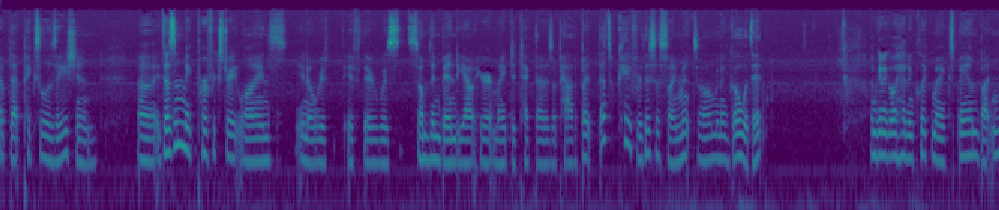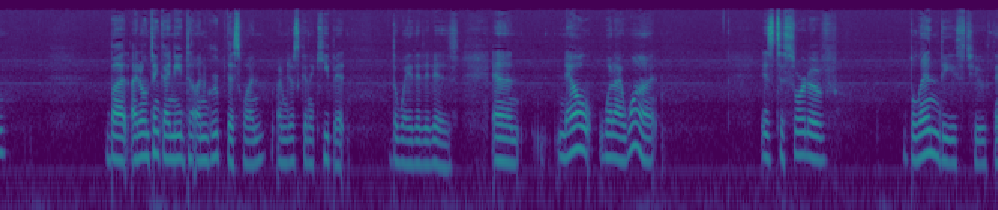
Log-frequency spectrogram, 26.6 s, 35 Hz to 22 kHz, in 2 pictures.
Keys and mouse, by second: 13.4 click, 18.4 click, 21.1 click.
